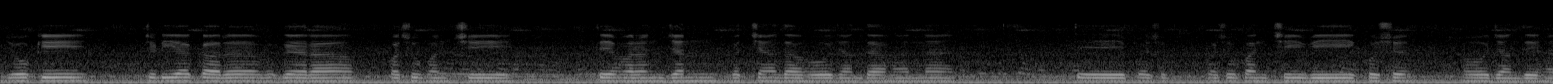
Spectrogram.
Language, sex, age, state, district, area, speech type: Punjabi, male, 18-30, Punjab, Muktsar, urban, spontaneous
